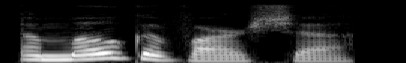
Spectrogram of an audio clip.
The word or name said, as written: amoghavarsha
